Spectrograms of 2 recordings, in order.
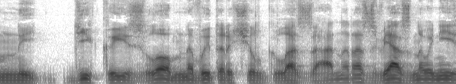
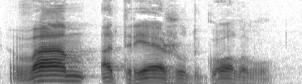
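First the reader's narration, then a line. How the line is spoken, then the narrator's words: Loud joyful announcement. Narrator (Russian): И громко и радостно объявил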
